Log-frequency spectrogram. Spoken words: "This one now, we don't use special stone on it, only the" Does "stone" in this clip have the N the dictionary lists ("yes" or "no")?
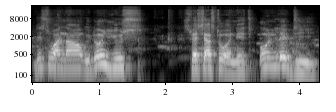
no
